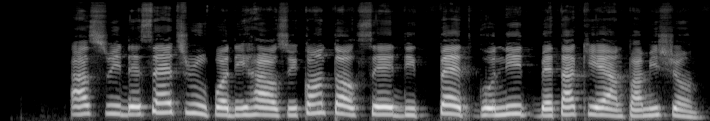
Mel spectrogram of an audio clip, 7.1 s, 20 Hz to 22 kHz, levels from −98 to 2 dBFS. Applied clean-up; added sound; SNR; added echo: neural mask model DeepFilterNet 3.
